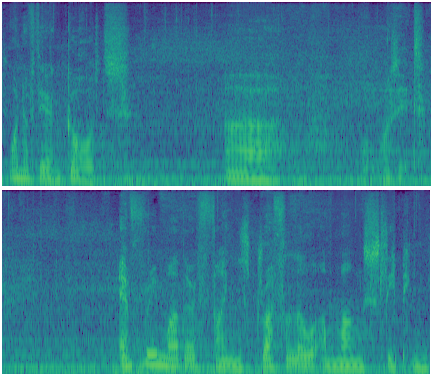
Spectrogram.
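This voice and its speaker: An actor playing an absent-minded, excitable male professor of history in a video game, halting and muttering as he thinks aloud. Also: mid-range voice. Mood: flustered. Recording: reverberant game hall, noisy ambience.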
